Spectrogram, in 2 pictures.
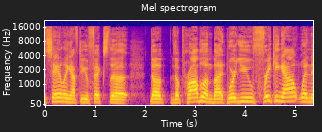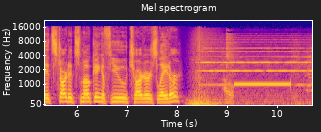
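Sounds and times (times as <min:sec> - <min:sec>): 
speech: 0:00.0 - 0:08.4
fire alarm going off on a yacht bridge: 0:08.2 - 0:10.7.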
